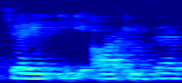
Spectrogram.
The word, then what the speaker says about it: Jerez: And sherry is produced in the most southern part of Spain, in Jerez, and that's spelled J-E-R-E-Z, so Jerez, near Cadiz.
